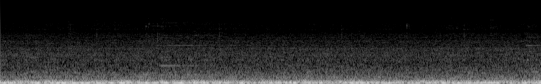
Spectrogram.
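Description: Steady low rumble of a moving passenger train, heard from aboard as it rolls along.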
